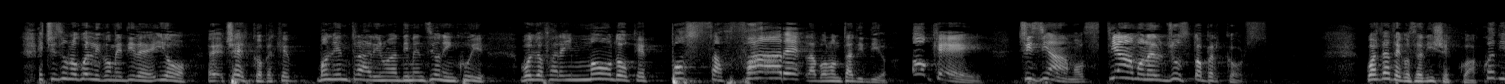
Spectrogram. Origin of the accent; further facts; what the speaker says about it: Palermo, Sicily, Italy; no, da buon palermitano, come si dice?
